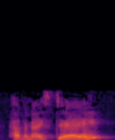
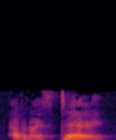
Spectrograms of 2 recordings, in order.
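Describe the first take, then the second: First: The pitch rises at the end. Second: The pitch falls at the end. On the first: The speaker calls it wrong. "I'm not going to say" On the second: The speaker calls it right. "my voice is still going down even though I'm stressing the word"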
